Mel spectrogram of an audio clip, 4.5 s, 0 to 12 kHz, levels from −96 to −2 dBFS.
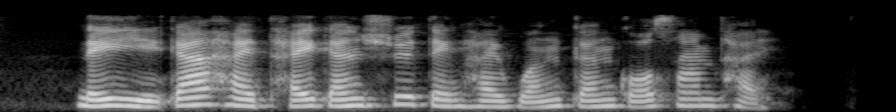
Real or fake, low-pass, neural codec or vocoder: fake; 7.2 kHz; codec, 16 kHz, 8 kbps, FunCodec, trained on LibriTTS, 25 frames a second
